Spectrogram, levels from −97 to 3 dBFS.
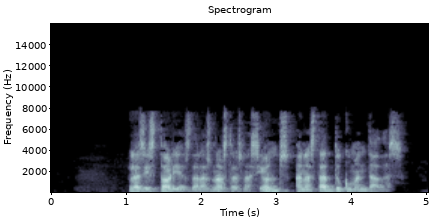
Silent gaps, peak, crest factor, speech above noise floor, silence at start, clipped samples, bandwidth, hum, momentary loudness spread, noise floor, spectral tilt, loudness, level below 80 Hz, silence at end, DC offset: none; -2 dBFS; 20 dB; 48 dB; 1.05 s; under 0.1%; 8.2 kHz; none; 8 LU; -70 dBFS; -4 dB/octave; -21 LUFS; -66 dBFS; 0.35 s; under 0.1%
